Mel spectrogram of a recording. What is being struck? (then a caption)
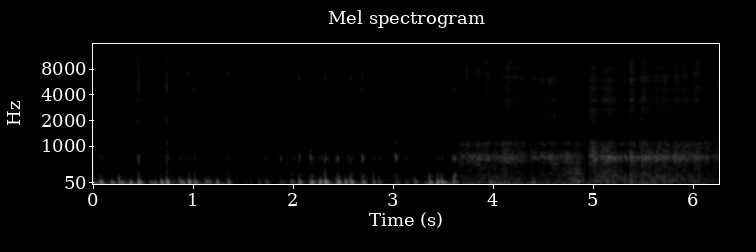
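Ceramic mug tapped and scratched with fingernails. Long nails tap quickly on the outside wall of a hollow pink matte ceramic mug with lettering, held in the hands, making a fast run of short, dull, low clicks. After about three and a half seconds, the nails switch to scratching the mug's wall, giving a steady, grainy rasp with a mid-range hiss until the end.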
